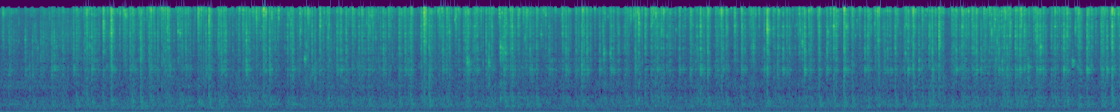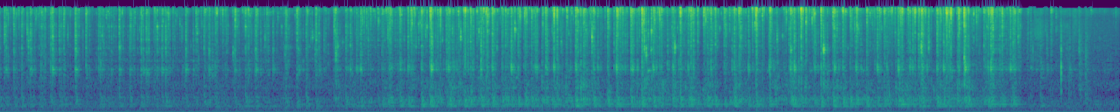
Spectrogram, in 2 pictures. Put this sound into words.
water dripping from gutter to gutter
Water dripping from one gutter to another.
night, rain, water, wet, dripping, gutter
